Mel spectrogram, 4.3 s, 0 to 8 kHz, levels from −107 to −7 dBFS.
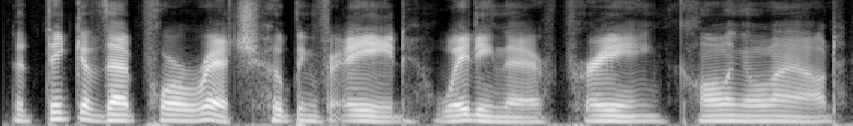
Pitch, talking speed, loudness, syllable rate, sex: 125 Hz, 195 wpm, -18 LUFS, 4.7 syllables/s, male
